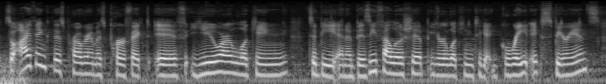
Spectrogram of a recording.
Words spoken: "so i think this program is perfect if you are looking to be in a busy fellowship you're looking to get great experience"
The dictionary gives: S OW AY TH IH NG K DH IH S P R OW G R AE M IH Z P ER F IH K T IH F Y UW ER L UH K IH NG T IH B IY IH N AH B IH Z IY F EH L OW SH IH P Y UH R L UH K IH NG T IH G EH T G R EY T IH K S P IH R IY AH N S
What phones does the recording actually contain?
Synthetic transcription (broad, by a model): S OW AY TH IH NG K DH IH S P R OW G R AE M IH Z P ER F IH K T IH F Y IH ER L UH K IH NG T IH B IY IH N AH B IH Z IY F EH L OW SH IH P Y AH R L UH K IH NG T IH G EH T G R EY T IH K S P IH R IY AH N S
